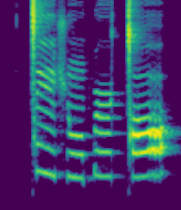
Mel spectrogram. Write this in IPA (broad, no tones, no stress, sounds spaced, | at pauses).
ǀ ẽ ʃ õ ɓ ə˞ ǀ ɒ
